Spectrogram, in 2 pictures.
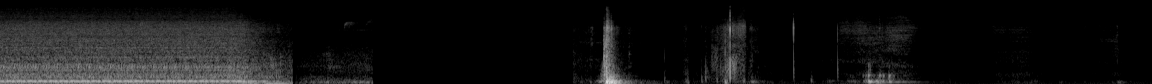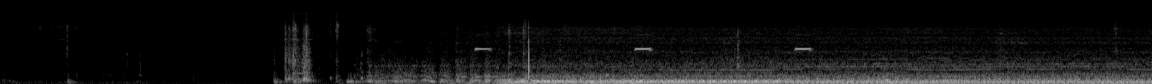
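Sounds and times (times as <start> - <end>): engine starter cranking: 15.0 - 17.3
dashboard warning chime beeps: 17.9 - 18.1.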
